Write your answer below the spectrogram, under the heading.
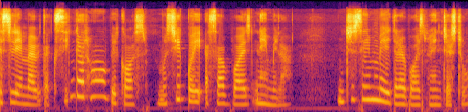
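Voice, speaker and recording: A woman puts on a squeaky character voice at an extremely high pitch. She speaks at a fairly quick pace. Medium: fan dub.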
